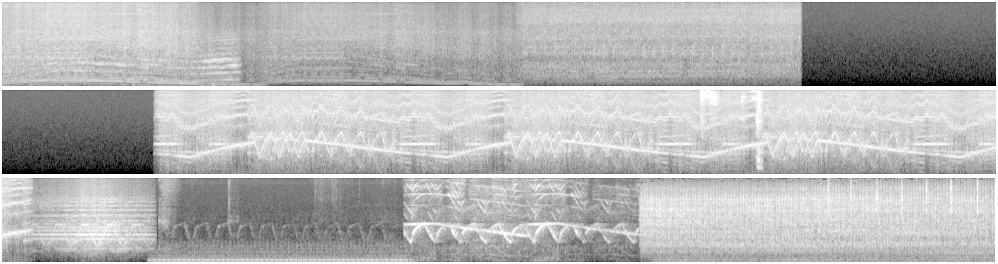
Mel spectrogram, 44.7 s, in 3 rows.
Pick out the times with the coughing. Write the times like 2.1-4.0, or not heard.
25.4-26.4.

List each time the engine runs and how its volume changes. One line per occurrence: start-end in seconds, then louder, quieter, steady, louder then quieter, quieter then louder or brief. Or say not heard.
0.0-12.0 quieter
39.4-44.6 steady.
